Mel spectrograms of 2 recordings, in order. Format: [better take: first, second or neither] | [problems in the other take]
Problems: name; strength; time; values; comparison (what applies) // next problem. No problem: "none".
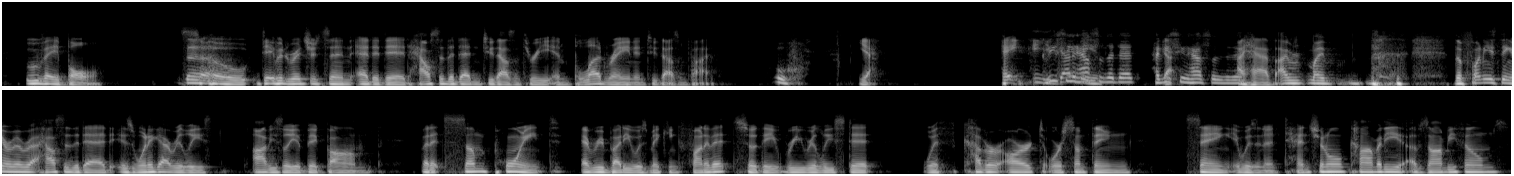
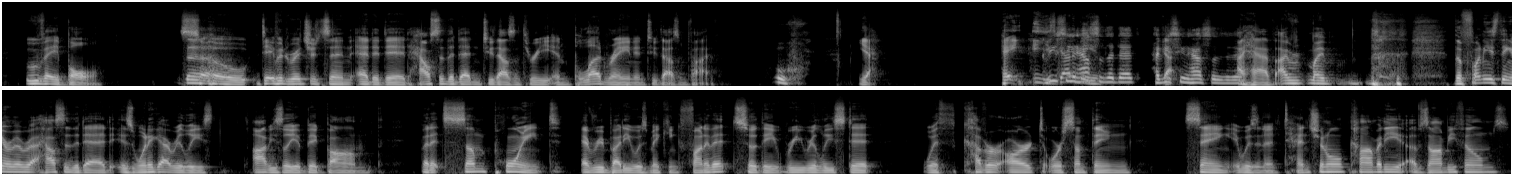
second | muffled; very; fading above 3 kHz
